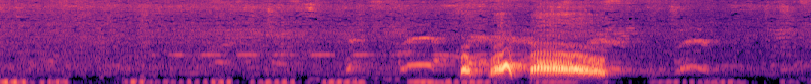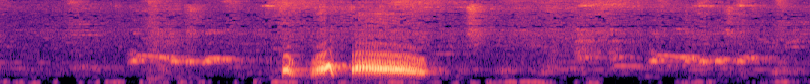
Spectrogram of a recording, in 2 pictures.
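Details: Derkuku, the spotted dove, cooing as a lure to make other doves call and trap them: two phrases about four seconds apart, short double notes then a drawn coo, amid low pulsing noise and faint higher chirps.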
